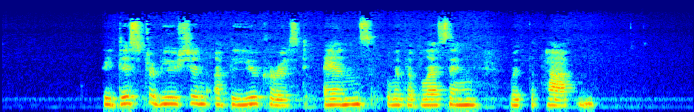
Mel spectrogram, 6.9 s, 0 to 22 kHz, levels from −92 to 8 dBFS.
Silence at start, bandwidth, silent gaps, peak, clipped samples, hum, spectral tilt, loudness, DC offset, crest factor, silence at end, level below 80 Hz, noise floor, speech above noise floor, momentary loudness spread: 1.05 s; 14 kHz; none; -4 dBFS; under 0.1%; none; -4.5 dB/octave; -21 LUFS; under 0.1%; 18 dB; 1 s; -56 dBFS; -65 dBFS; 45 dB; 9 LU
